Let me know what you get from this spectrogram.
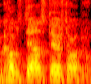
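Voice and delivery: ordinary talk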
